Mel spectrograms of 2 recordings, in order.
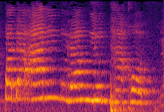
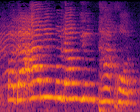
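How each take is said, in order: First: Padaanin mo lang yung takot drawn out slowly, each word weighed; slow emphasis. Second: Said in the usual way. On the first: Shown as a demonstration. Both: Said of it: "sabi nga po kanina".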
